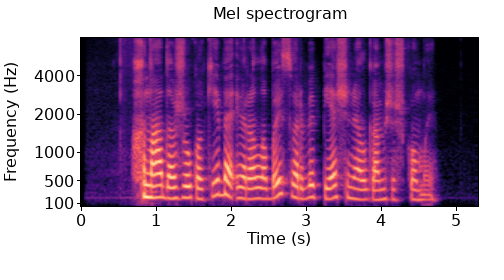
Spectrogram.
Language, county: Lithuanian, Klaipėda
